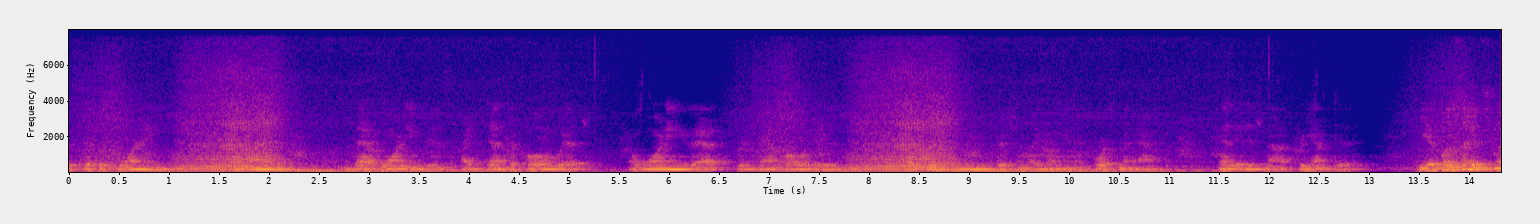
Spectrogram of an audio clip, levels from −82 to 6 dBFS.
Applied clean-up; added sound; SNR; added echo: none; Motorcycle; 6 dB; reverberation time 0.9 s.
